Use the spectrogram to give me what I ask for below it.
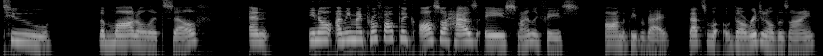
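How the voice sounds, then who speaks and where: A woman's voice: medium pitch, pushed and bright, no echo, studio quality. A young adult woman streaming from her bedroom, chatting casually and scattered, laughing often. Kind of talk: casual live-stream chat. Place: home bedroom.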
